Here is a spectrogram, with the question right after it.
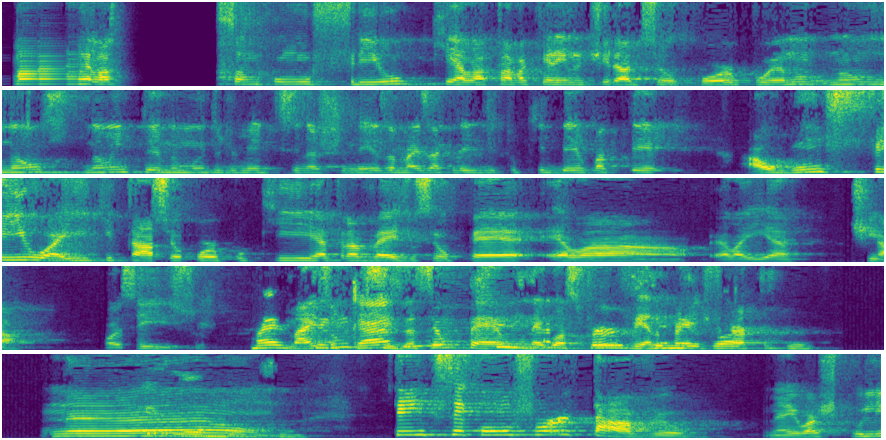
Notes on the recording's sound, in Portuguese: Aula gravada pelo zoom.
